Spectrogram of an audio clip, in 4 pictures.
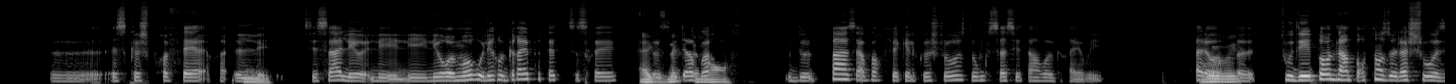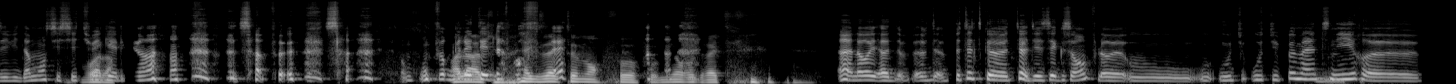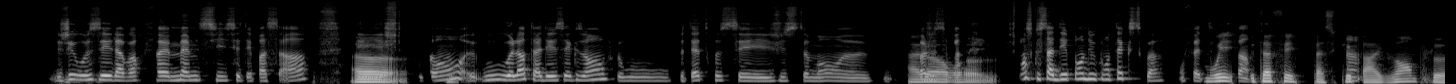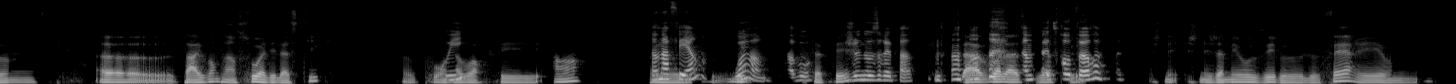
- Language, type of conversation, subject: French, podcast, Tu préfères regretter d’avoir fait quelque chose ou de ne pas l’avoir fait ?
- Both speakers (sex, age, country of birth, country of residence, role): female, 55-59, France, France, host; male, 25-29, France, France, guest
- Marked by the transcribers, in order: tapping; stressed: "pas"; laugh; laughing while speaking: "ça peut ça on on peut regretter de l'avoir fait"; chuckle; laugh; laughing while speaking: "regretter"; laughing while speaking: "Alors, il y a deux fa deux"; laugh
